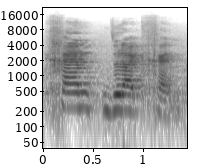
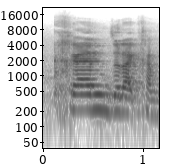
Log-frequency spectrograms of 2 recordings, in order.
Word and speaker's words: crème de la crème: So I say in French because we use the R. In French, we really emphasize to the R. It's the way you pronounce the R, okay, we R. But my friend, and when I heard in America, it's like crème de la crème, okay, la crème de la crème.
